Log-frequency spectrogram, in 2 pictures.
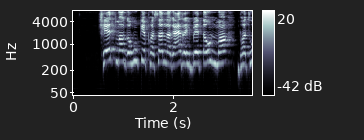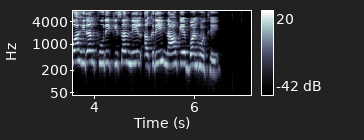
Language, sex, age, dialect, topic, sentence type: Chhattisgarhi, female, 18-24, Western/Budati/Khatahi, agriculture, statement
